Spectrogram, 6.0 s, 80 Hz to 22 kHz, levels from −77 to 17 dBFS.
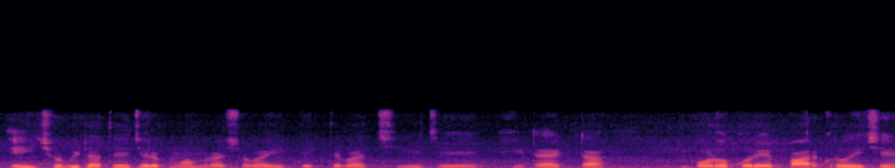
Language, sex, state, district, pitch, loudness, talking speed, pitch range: Bengali, male, West Bengal, Kolkata, 155 Hz, -19 LUFS, 140 wpm, 150-160 Hz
